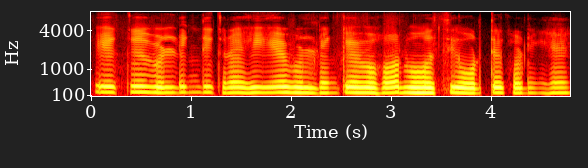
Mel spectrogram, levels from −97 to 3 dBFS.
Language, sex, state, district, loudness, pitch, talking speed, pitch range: Hindi, female, Madhya Pradesh, Bhopal, -16 LUFS, 185 Hz, 160 wpm, 180-190 Hz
